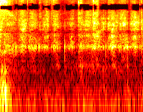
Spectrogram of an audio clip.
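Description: A stir stick scraping around the inside of a paper cup as it mixes tinted epoxy resin: a faint, irregular scratching.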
